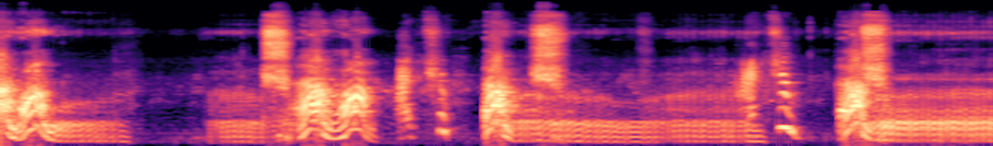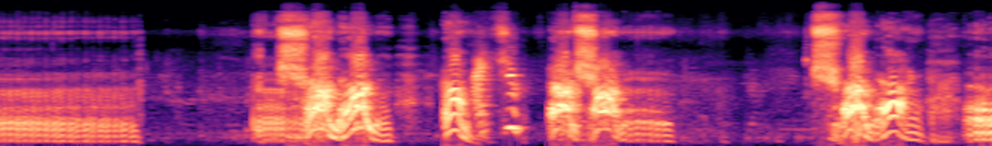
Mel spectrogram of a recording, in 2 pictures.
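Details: A plump male Chihuahua objects to repeated human sneezing with rumbling harmonic growls, sudden yappy barks and whiny grumbles, interrupted again and again by loud sneezes over about thirteen seconds.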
